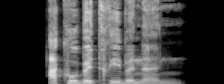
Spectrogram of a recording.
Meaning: inflection of akkubetrieben: 1. strong genitive masculine/neuter singular 2. weak/mixed genitive/dative all-gender singular 3. strong/weak/mixed accusative masculine singular 4. strong dative plural
- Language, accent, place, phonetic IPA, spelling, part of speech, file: German, Germany, Berlin, [ˈakubəˌtʁiːbənən], akkubetriebenen, adjective, De-akkubetriebenen.ogg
